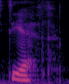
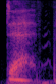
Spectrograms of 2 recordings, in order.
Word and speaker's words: diez: Oh, it's diez. – Diez. Wow, death. – No, not death. – Death. – It's spelled with a Z.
